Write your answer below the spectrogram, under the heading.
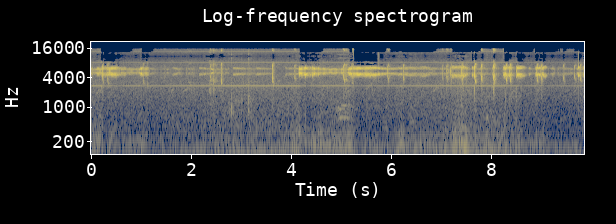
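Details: Evening feeding in Teller County, Colorado: male Broad-tailed Hummingbirds hover and fly, including backwards, their wings giving a high, metallic, buzzing ring in repeated bursts, longest around the middle, ending in rapid stuttering pulses.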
